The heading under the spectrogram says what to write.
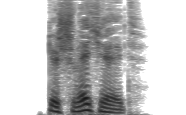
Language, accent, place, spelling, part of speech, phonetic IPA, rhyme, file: German, Germany, Berlin, geschwächelt, verb, [ɡəˈʃvɛçl̩t], -ɛçl̩t, De-geschwächelt.ogg
- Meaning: past participle of schwächeln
